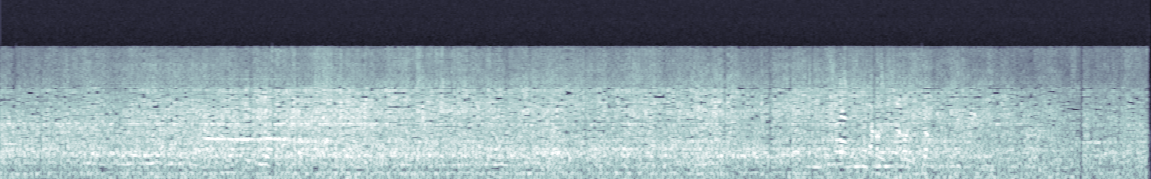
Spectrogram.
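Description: A crowd of men chants together outdoors.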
